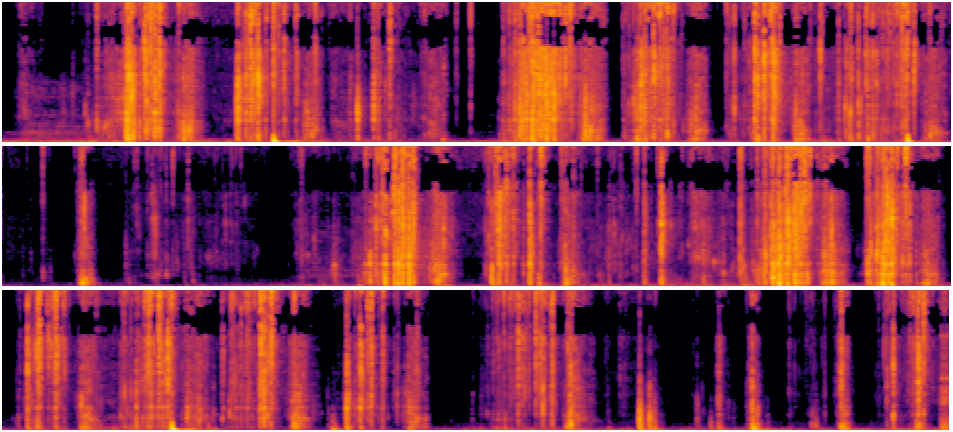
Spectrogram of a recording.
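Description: Slime Obsidian's Ultraviolet, a thick, stretchy clear slime, being pressed, stretched and folded by hand. It gives an irregular run of wet clicks and crackly pops as air bubbles in it burst.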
